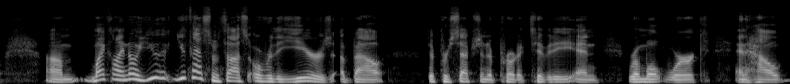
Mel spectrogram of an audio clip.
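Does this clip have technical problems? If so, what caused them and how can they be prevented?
No, nothing in this speech recording points to a technical problem, so there is nothing to trace back or prevent.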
